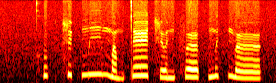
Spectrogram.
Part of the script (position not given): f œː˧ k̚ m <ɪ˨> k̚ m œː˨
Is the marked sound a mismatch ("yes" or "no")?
yes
